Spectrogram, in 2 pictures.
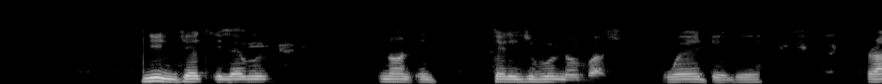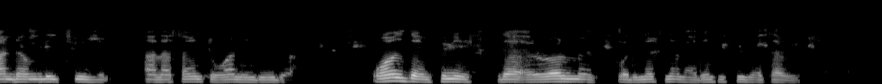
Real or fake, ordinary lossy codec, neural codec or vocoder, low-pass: fake; none; autoencoder, 48 kHz, 128 numbers a frame, DAC-VAE, trained on Japanese speech; 5.4 kHz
